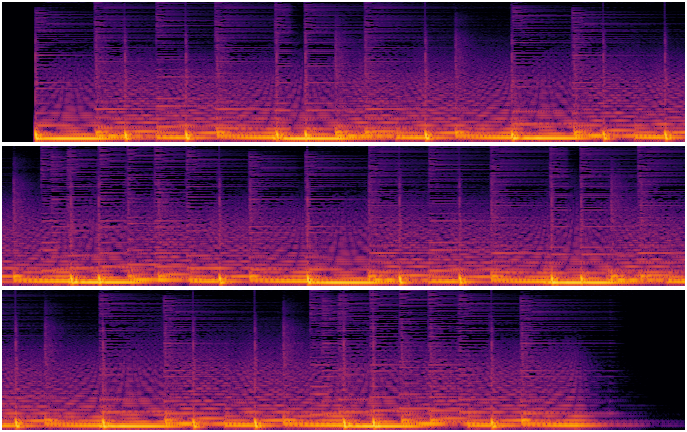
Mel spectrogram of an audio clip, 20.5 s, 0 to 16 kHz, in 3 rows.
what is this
BACKGROUND MUSIC for your project
Try out this loop! has a catchy vibe to it. I hope it works for you1 I made it using a Casio ctk-6250.
credit
"Background music from Nicholas The Octopus Camarena"
Nicholas "The Octopus" Camarena
camarena, loops, listen, nicholas, loop, theme, octopus, element, free, sampling, roytal, instrument, background, instrumental, music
